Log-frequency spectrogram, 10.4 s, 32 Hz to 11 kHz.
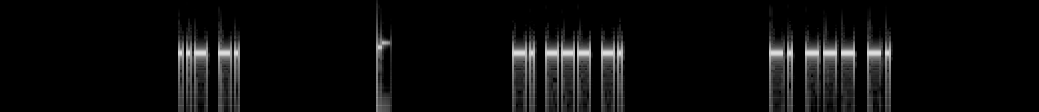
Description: Morse code, heard as a keyed tone, about 26 wpm, 700 Hz. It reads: UN NON NON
